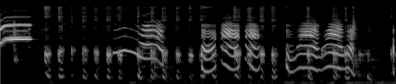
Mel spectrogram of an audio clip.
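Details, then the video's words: Parrot opening with a sharp high squeal, then a steady string of short clipped notes, about five per second, overlaid by looping, warbling whistled phrases that bend up and down before trailing off. "parrot bird ki best languages and sweet sound"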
